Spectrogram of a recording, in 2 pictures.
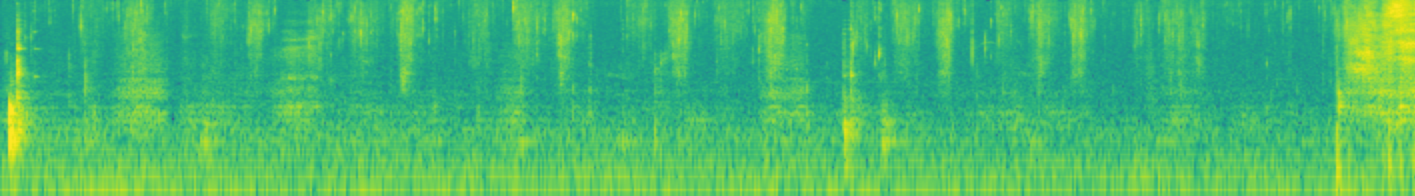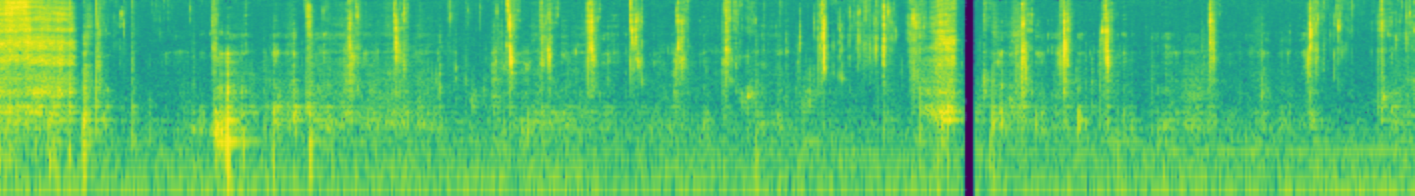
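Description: Close-miked eating by hand: wet chewing of rice and fish curry, with many sharp mouth clicks and smacks that come thicker in the second half. About halfway through, a slurp of about a second and a half as a handful of rice is pushed into the mouth.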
